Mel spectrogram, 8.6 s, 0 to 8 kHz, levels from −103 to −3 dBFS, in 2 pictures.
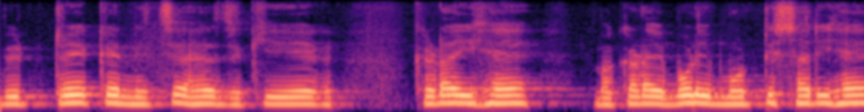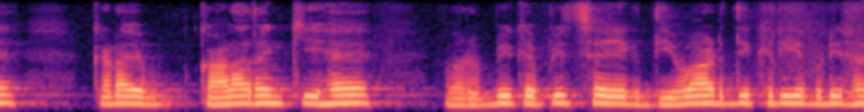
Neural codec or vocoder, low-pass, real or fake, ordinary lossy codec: none; none; real; none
